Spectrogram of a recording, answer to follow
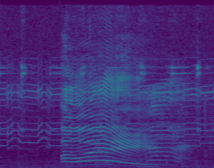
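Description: A long drawn-out vocal "ooh" about half a second in: its pitch rises briefly, then slides down steadily for about a second, a reaction to a high kick landing.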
